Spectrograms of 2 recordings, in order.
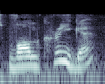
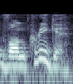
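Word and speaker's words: Vom Kriege: 1832 called on war or in German it's vom kreega karl was the chief of the Prussian General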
